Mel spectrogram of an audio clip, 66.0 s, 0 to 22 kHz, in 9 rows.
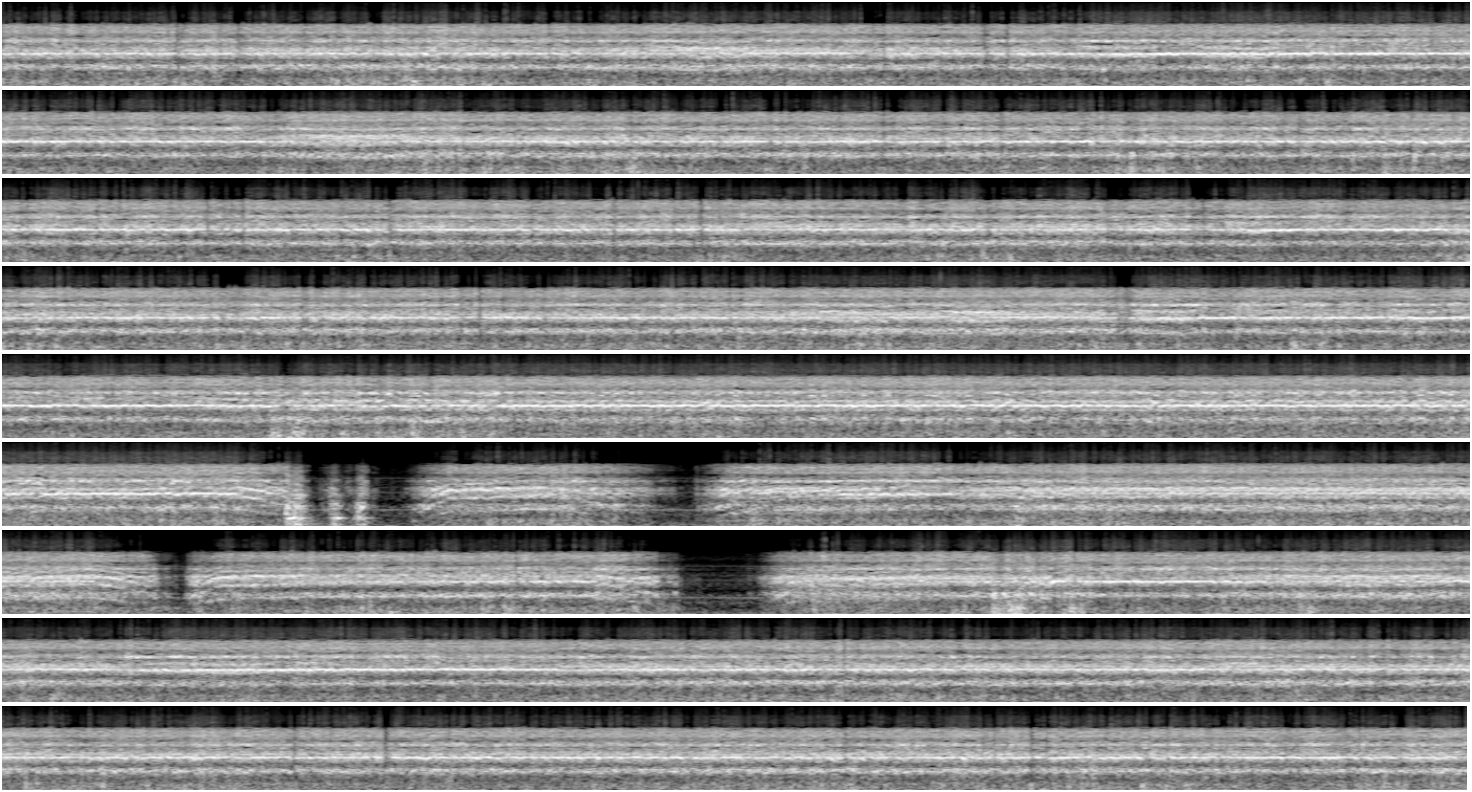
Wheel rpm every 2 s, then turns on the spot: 230, 230, 230, 230, 230, 230, 230, 230, 230, 230, 230, 230, 230, 220, 230, 220, 210, 210, 200, 90, 160, 210, 170, 150, 190, 220, 220, 230, 230, 230, 230, 230, 240.
none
